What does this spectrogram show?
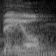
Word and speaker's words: Baal: and some pronounce it ball some pronounce it Bale uh Bale's sign or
